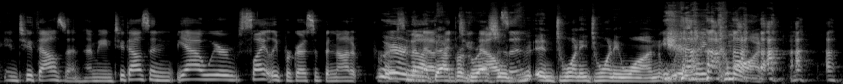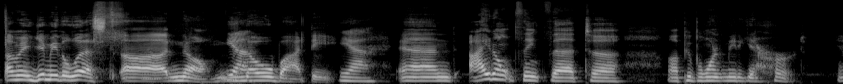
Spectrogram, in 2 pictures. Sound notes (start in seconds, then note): 6.6 laughing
